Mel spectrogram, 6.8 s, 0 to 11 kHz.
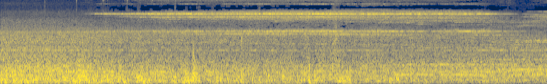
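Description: W7 series Shinkansen train rolling slowly alongside the platform as it brakes to a stop, with a high steady squeal from about a second in that fades out just before it halts.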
